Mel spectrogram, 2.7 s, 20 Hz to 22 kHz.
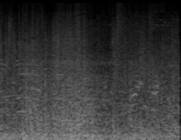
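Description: Grenade blasts and battlefield gunfire rumble through a Company of Heroes 2 match, a dense, continuous roar of explosions and shooting heard at moderate distance with no clear pauses.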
